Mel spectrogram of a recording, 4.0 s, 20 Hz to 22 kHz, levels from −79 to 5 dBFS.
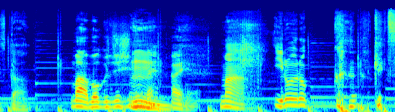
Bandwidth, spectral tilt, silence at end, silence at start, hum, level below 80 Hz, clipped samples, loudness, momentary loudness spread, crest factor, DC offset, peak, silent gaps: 17 kHz; -5 dB/octave; 0 s; 0 s; none; -38 dBFS; under 0.1%; -22 LUFS; 15 LU; 20 dB; under 0.1%; -2 dBFS; none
